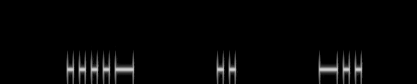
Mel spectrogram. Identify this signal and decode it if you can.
Morse code, heard as a keyed tone, about 20 wpm, spaced as for 8 wpm, 700 Hz. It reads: 4ID
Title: 067 Lesson 12e - Letter d - Three Characters 20wpm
